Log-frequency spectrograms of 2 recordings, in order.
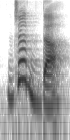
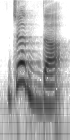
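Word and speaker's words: جدة: let's recap it briefly when we stop at ta marbuuta we don't pronounce it we say jadda jadda but when we continue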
